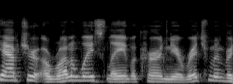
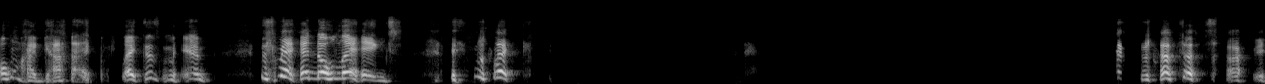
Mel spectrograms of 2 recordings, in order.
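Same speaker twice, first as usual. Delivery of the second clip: talking through laughter, higher; 10 semitones higher than usual. Talking about a man with no legs who ran away: laughing while talking. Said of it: "I shouldn't be laughing".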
